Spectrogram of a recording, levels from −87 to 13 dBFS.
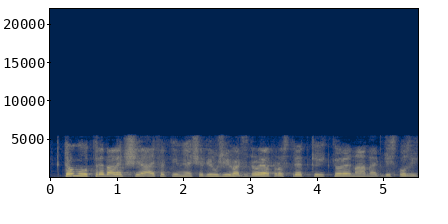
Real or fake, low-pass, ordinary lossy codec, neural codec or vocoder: fake; 5.4 kHz; AAC, 32 kbps; codec, 32 kHz, 1.9 kbps, SNAC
